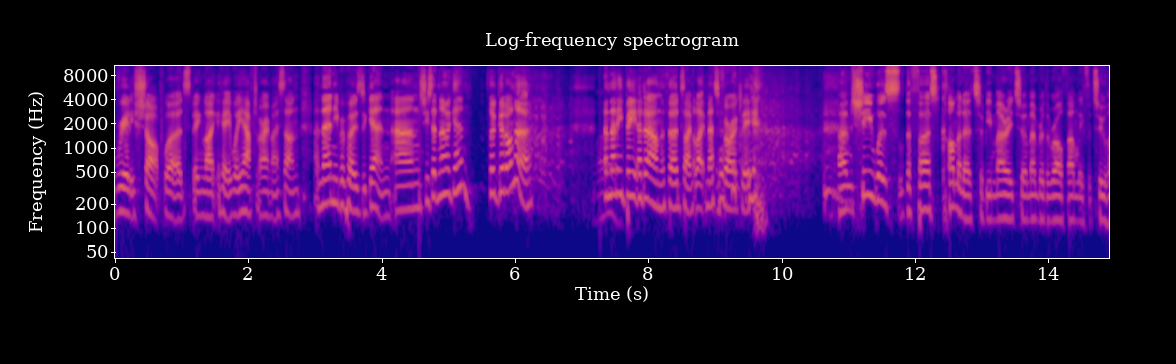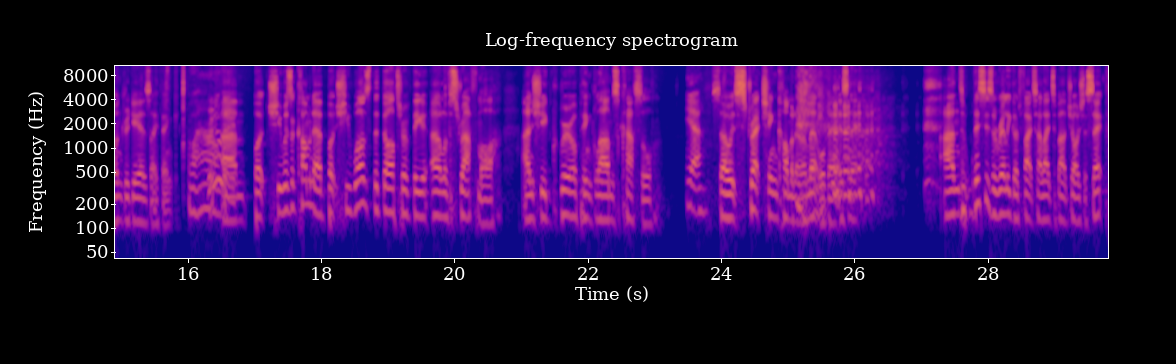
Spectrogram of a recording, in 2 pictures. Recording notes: Live from Cardiff.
